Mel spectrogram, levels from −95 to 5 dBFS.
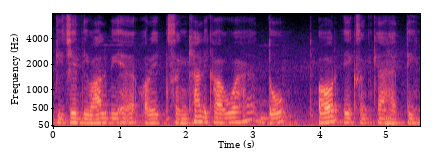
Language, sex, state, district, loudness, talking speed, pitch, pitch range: Hindi, male, Jharkhand, Deoghar, -19 LUFS, 175 wpm, 120 Hz, 110-130 Hz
